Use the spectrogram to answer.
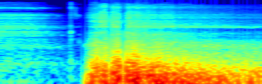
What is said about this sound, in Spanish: En estos momentos tú estás respirando.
